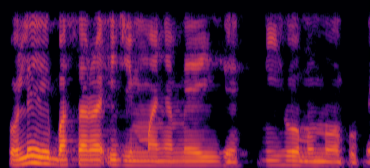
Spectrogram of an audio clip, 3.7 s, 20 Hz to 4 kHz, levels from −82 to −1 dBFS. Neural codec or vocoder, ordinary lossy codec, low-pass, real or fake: none; none; 3.6 kHz; real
